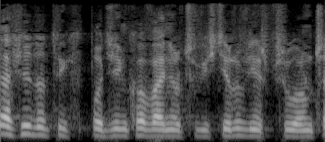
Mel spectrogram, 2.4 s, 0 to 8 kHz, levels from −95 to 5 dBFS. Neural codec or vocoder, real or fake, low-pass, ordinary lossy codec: none; real; 7.2 kHz; none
